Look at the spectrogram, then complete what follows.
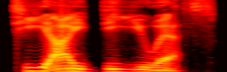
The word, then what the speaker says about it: Tidus: The name Titus has Okinawan and Japanese roots, so it is Titus, apparently. I will never pronounce it that way. I know, because I thought Roman. I thought like that's where I went with Titus. it too. Thank you. Yeah, but it's It's Tidus.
